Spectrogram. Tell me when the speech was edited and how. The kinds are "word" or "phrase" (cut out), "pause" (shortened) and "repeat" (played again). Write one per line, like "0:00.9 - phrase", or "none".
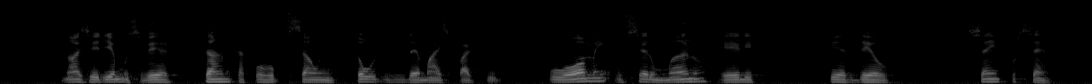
0:01.9 - pause
0:03.5 - pause
0:05.4 - pause
0:07.1 - pause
